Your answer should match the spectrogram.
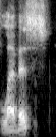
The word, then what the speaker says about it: Levis: Levis or Strat or I think it's Levis actually people keep telling me in my comments it's Levis I should learn how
